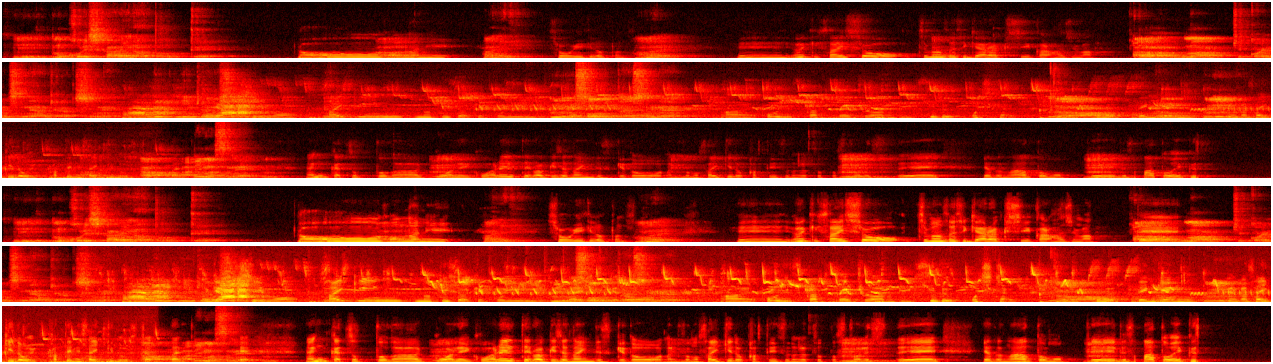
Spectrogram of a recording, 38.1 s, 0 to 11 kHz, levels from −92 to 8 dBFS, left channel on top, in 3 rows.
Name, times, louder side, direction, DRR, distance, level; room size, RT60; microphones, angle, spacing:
voice 1, 0.1-2.1 3.7-4.0 4.8-5.2 6.3-6.7 9.3-9.4 11.3-13.8 14.1-15.2 15.9-16.1 18.2-19.4 23.1-25.2 26.2-26.4 26.8-28.1 29.7-30.0 32.1-32.3 33.7-34.2 36.2-36.6, equal, 10° left, 3.1 m, -36 dB
voice 2, 3.0-4.5 5.5-6.6 7.3-10.9 11.4-11.8 13.9-14.3 14.7-15.7 15.9-19.2 19.9-24.6 24.9-27.2 27.8-37.4, right 7 dB, 70° right, 0.4 m, -35 dB
sound 1, 13.5-26.9, right 8 dB, 85° right, 0.9 m, -33 dB
11.0 x 8.9 x 7.3 m
head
